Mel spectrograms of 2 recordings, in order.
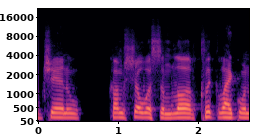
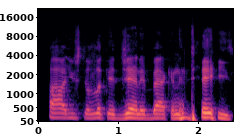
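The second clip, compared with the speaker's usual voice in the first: plain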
